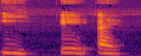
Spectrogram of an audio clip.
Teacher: अग्र स्वर यानी जीभ के आगे के भाग से जो निकलते हैं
